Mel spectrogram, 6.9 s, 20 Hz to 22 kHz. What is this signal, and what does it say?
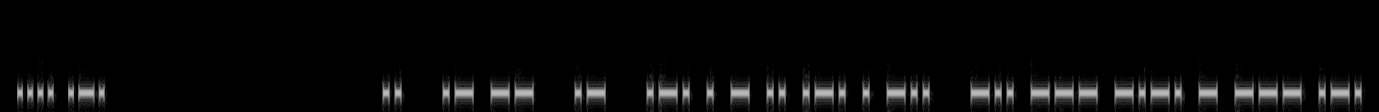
Morse code, heard as a keyed tone, about 50 wpm, 700 Hz. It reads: HR I AM A RETIRED DOCTOR
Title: Speed-Racing Common QSO Phrases - 40wpm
